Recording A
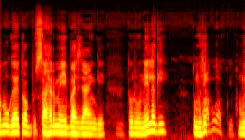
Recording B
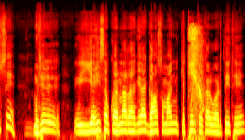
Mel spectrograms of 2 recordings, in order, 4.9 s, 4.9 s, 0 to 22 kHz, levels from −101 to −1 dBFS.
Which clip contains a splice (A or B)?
B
